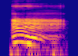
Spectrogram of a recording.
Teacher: Open front unrounded vowel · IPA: a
